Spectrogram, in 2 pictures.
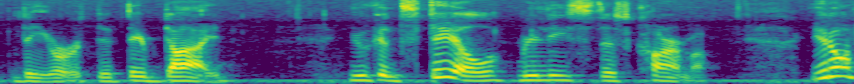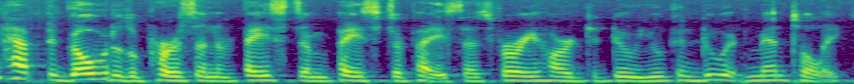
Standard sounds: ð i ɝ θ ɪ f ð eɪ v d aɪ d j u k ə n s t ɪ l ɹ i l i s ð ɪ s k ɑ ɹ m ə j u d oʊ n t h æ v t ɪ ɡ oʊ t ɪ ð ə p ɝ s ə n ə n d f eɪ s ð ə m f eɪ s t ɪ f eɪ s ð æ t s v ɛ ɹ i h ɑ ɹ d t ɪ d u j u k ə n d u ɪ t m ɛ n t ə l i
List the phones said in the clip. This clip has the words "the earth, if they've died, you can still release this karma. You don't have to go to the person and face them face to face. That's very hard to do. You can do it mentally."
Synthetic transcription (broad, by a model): ð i ɝ θ ɪ f ð eɪ v d aɪ d j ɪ k ə n s t ɪ l ɹ i l i s ð ɪ s k ɑ ɹ m ə j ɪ d oʊ n t h æ f t ɪ ɡ oʊ t ɪ ð ə p ɝ s ə n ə n f eɪ s ð ə m f eɪ s t ɪ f eɪ s ð æ t s v ɛ ɹ i h ɑ ɹ d t ɪ d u j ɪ k ə n d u ɪ t m ɛ n t l i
